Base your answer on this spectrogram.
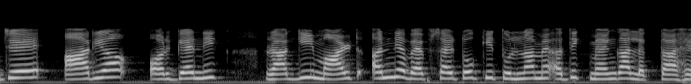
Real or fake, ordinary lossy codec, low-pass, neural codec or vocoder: real; none; 5.4 kHz; none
